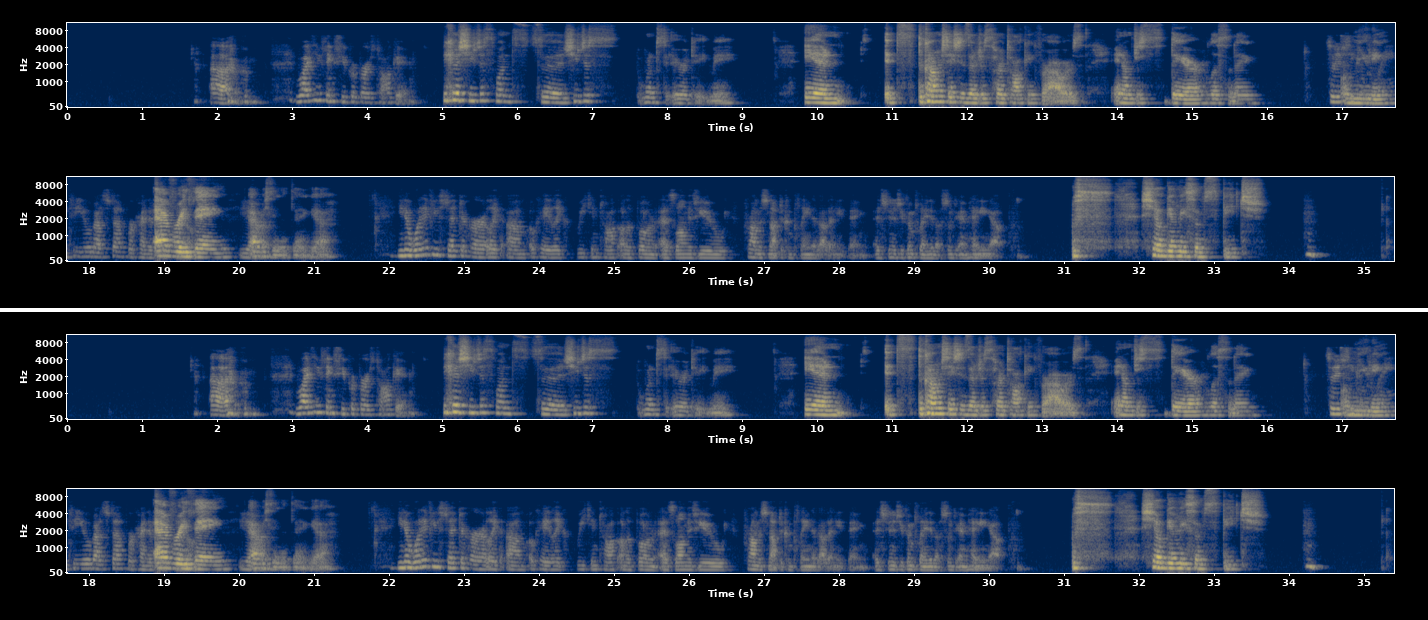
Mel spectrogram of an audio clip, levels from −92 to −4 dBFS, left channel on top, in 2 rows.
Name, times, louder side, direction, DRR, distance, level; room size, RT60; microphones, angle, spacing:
voice 1, 1.9-4.6 16.8-19.4 20.0-20.5 21.8-30.4 32.5-32.7 34.2-34.4, right 3 dB, 80° right, -3 dB, 0.6 m, -43 dB
voice 2, 5.0-7.3 7.6-8.8 9.5-10.3 10.9-15.8 17.0-17.6 18.8-19.9 20.1-21.3 31.1-33.7, equal, ahead, -2 dB, 0.8 m, -33 dB
2.5 x 2.5 x 2.2 m, 0.27 s
head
